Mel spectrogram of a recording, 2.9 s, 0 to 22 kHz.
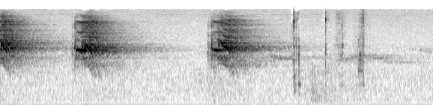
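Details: Morning garden sounds on 31 May 2017: Rose-ringed Parakeet gives two harsh, grating screeches about a second apart, then a few brief sharp ticks from another bird, possibly a blackbird.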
